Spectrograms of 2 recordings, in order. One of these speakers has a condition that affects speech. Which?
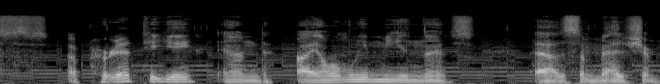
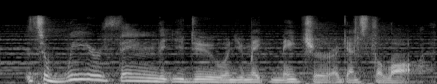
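The first: multiple sclerosis; after smoking marijuana.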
